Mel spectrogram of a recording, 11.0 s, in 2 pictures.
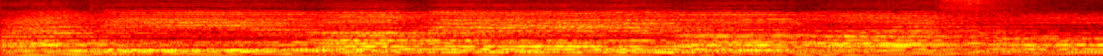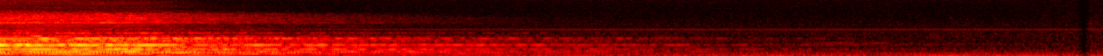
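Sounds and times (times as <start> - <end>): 
liturgical troparia chant: 0.0 - 8.5.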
